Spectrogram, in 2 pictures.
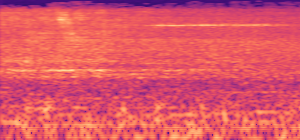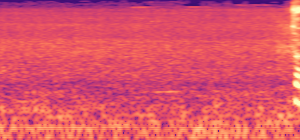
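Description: Steady low rumble of city street ambience, like distant traffic, with no distinct events standing out.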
